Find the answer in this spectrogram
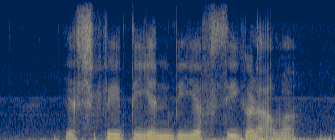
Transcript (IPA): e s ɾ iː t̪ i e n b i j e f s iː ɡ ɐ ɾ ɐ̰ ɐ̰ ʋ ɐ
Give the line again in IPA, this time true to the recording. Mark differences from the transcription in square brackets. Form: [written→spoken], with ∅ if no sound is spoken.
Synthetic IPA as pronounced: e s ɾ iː t̪ i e n b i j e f s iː ɡ ɐ [ɾ→ɭ] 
